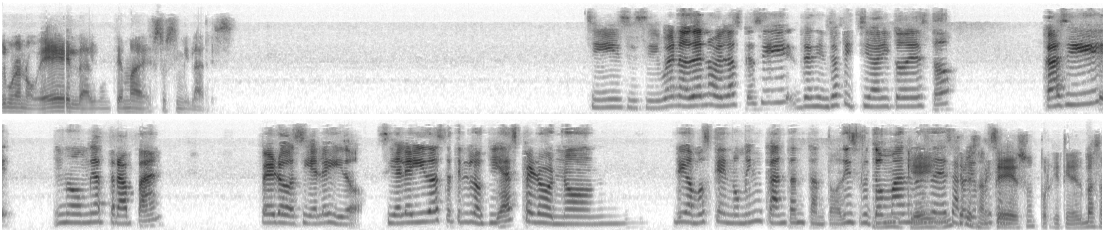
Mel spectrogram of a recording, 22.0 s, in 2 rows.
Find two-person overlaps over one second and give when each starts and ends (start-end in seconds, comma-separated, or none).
19.7-21.1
